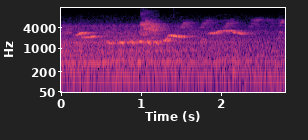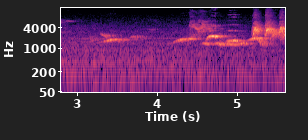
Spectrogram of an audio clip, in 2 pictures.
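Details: Greater green leafbird provoked to sing while agitated: varied slurred whistles and short chirps, ending in loud, rapid harsh bursts.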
